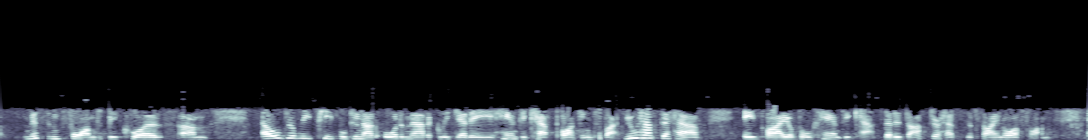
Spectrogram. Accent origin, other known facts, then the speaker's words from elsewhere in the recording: New York, United States; especially in New York, I'm from New York and I visit there frequently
